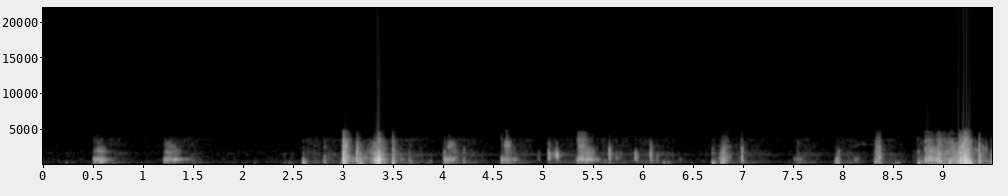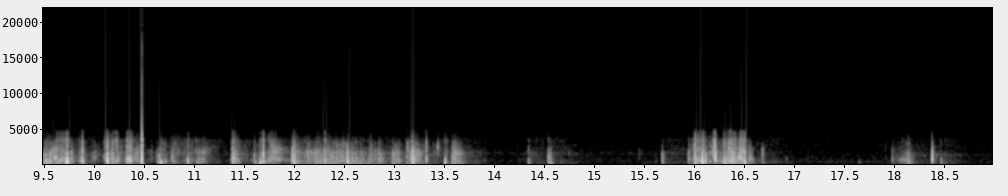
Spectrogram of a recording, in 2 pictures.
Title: kitty cough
